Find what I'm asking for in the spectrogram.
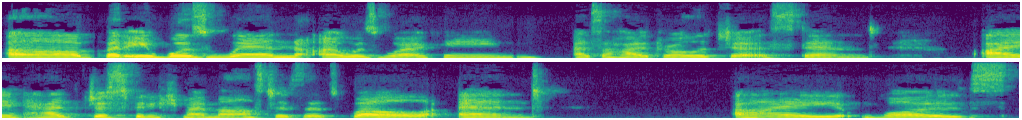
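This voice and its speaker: A woman, telling her story as a podcast guest in an animated, chatty way with many fillers. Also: lowish voice, takes it slowly, no echo. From Australia. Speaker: guest, personal stylist.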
